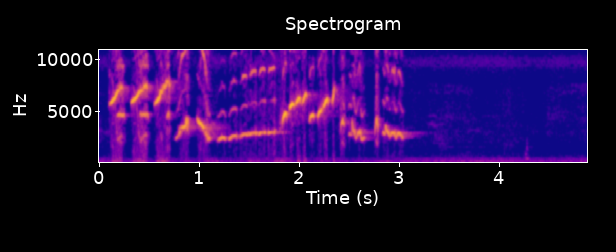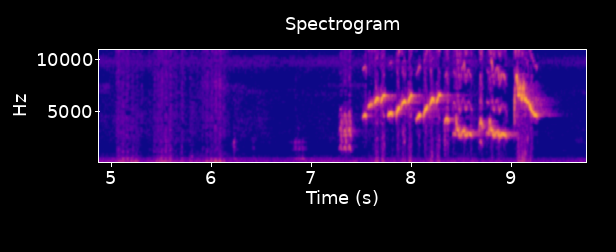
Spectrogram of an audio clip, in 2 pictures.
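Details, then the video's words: Hill blue flycatcher in lilting song, two phrases of rapid, high, swooping whistles and downward slurred notes, each lasting a few seconds, separated by a quiet gap with faint low rustling. "TLEDEKAN GUNUNG KICAU MERDU"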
